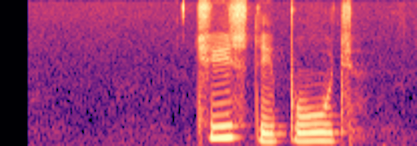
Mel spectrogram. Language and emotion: Russian, sad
